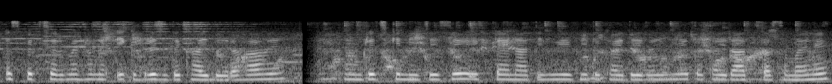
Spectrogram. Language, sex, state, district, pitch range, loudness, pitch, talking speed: Hindi, female, Bihar, Saharsa, 220-235 Hz, -18 LUFS, 230 Hz, 210 wpm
